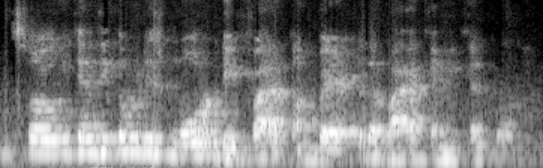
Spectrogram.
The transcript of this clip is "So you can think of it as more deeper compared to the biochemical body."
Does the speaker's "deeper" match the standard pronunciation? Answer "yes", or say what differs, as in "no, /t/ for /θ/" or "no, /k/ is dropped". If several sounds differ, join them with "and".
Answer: no, /f/ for /p/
